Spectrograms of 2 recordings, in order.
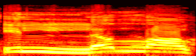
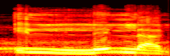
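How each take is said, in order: First: The vowel after 'ill' is an 'a'. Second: The vowel after 'ill' is an 'i'. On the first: The speaker calls it right. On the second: The speaker calls it wrong.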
